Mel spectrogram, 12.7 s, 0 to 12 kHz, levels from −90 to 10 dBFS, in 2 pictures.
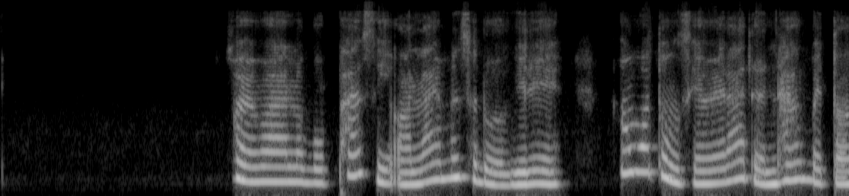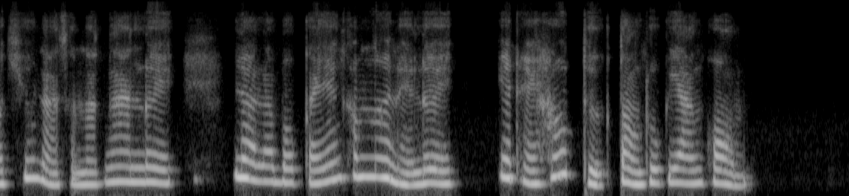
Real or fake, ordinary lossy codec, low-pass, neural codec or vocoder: real; Opus, 16 kbps; 9.9 kHz; none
